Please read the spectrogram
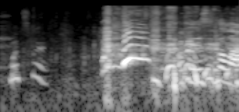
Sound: both laugh loudly

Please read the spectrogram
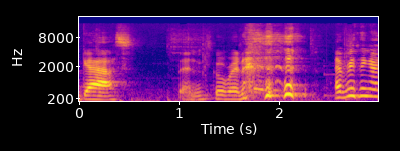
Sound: laughs

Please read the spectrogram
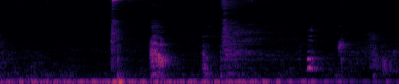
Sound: laughs

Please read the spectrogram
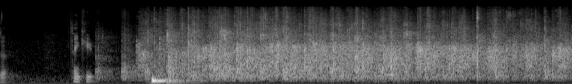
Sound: applause

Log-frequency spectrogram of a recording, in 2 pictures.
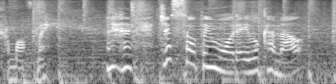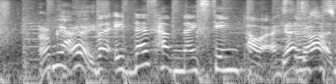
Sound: laughter

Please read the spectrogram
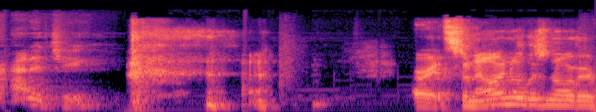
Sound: chuckles

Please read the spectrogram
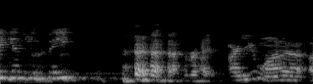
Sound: laughs

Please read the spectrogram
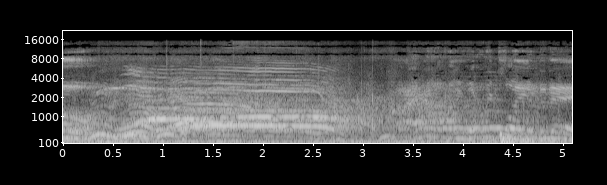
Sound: crowd cheers

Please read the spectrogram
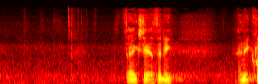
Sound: voiceover

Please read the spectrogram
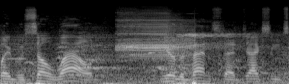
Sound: buzzer

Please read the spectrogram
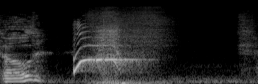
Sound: Fanny screams

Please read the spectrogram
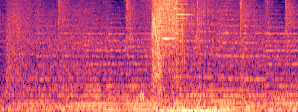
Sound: blade swishing

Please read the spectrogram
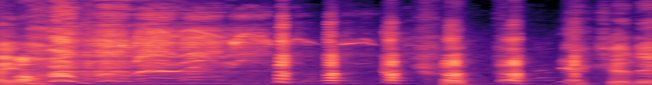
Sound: laughing

